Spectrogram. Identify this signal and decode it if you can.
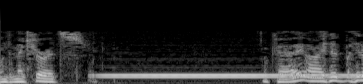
Dial tone (North America), 350 + 440 Hz, with speech.
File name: mp3files / off the hook overtime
